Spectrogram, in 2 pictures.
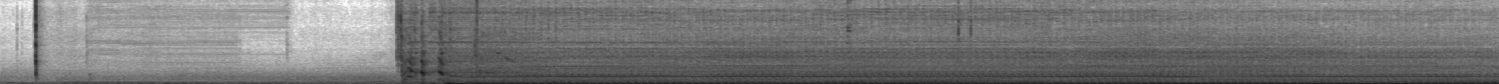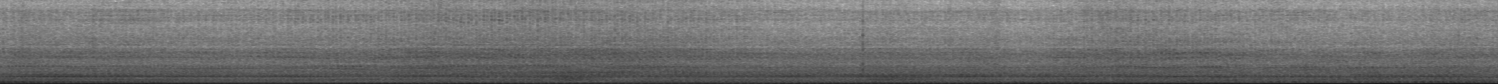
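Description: A motorcycle engine fires up on its electric starter about four seconds in and settles into a steady idle. A single sharp click comes shortly before, and the idle grows a little louder near the end.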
